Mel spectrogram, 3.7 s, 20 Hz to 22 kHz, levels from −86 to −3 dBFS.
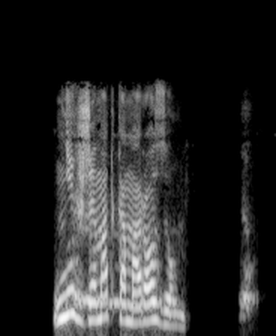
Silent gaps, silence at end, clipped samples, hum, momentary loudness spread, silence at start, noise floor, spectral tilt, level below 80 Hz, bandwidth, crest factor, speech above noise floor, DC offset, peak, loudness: none; 0.3 s; under 0.1%; none; 19 LU; 0.7 s; -90 dBFS; -4 dB/octave; -60 dBFS; 8.4 kHz; 14 dB; 75 dB; under 0.1%; -2 dBFS; -15 LUFS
